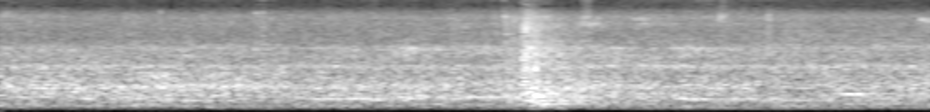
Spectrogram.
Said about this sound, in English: Slamming doors.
